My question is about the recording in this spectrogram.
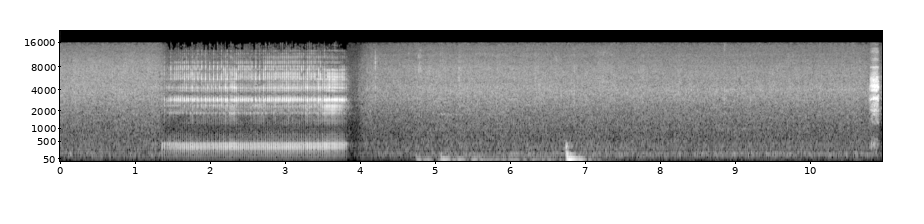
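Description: Deer grunt call blown by the hunter: one long, rasping, buzzing grunt of about two and a half seconds, imitating a buck, to which the buck does not respond. A short low thump follows a few seconds later.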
